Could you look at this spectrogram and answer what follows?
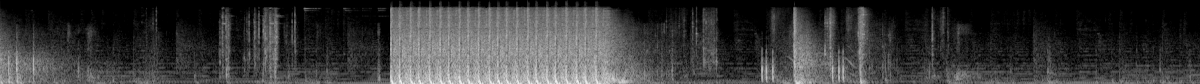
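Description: Gunfire from a shooting video game rattles out in a long, loud, continuous automatic burst lasting about two seconds, framed by scattered single shots and softer game sounds, with light talk in the background.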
